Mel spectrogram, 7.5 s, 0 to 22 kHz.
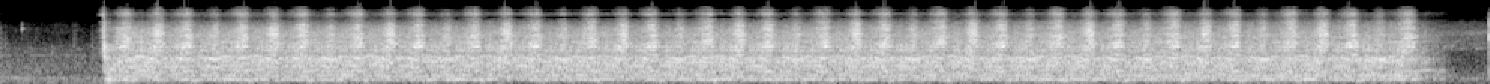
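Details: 1979 Mk1 VW Rabbit diesel, long-dormant, cranked with all four injector lines loosened to bleed: even, brisk cranking at about three and a half beats a second, no knocks or scrapes; good oil pressure, injectors pushing fuel.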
